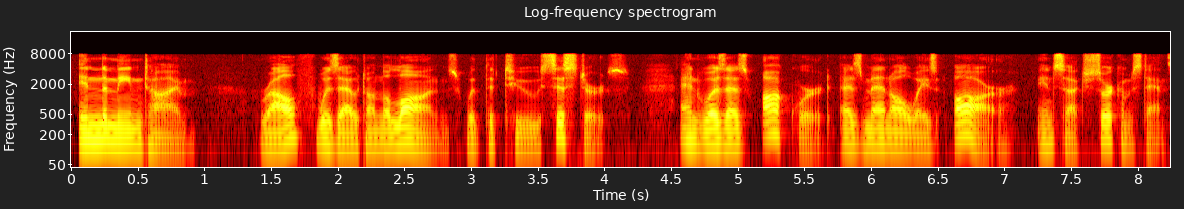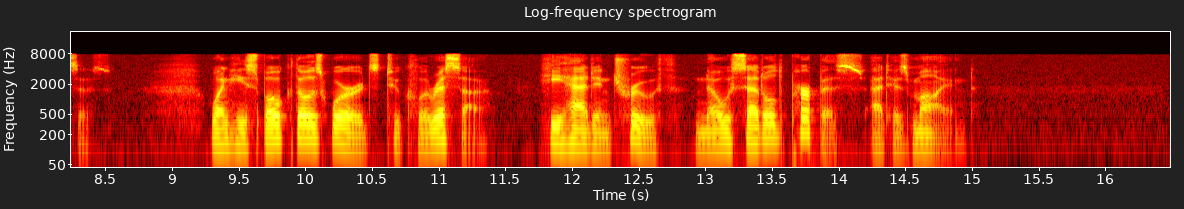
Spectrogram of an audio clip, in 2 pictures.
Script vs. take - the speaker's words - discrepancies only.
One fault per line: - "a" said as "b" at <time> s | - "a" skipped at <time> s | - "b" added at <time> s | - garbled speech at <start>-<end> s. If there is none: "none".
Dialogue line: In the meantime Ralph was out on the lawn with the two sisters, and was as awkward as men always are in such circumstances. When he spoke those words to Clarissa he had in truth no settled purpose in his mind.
- "lawn" said as "lawns" at 2.4 s
- "in" said as "at" at 14.2 s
